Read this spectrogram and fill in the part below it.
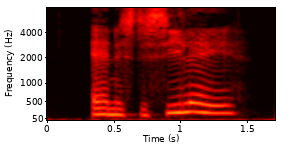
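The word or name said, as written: ANÆSTESILÆGEN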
